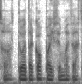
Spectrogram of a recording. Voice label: "gobaith", Welsh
